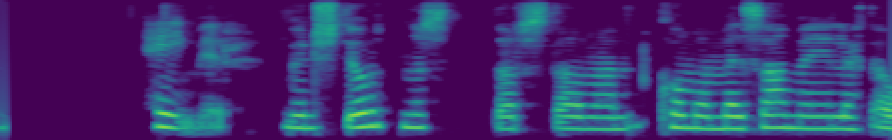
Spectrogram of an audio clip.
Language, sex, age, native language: Icelandic, female, 11, Icelandic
